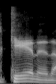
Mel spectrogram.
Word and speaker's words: Gannon: Maybe Houston, and it's not O'Bannon, sorry, it's Gannon. I mispronounced his last name.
